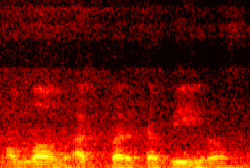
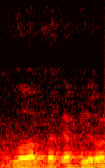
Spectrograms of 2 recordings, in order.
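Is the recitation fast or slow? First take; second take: slow; fast. First: It is recited slowly and calmly. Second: It is recited quickly. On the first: The prayer is done with calm devotion. The speaker calls it right. "Pelan aja Bu. Ada kalem" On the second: The words cannot reach the heart. The speaker calls it wrong. "bacaan cepat itu"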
